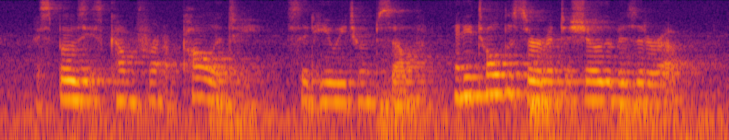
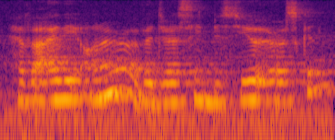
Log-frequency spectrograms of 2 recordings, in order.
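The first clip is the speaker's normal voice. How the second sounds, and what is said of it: Slight French accent. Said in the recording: “said in a slight French accent”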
